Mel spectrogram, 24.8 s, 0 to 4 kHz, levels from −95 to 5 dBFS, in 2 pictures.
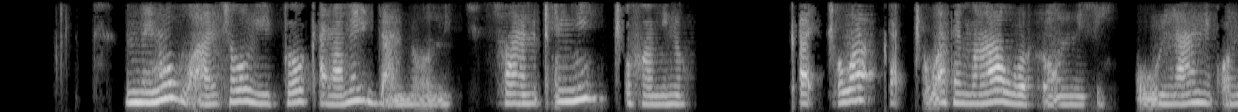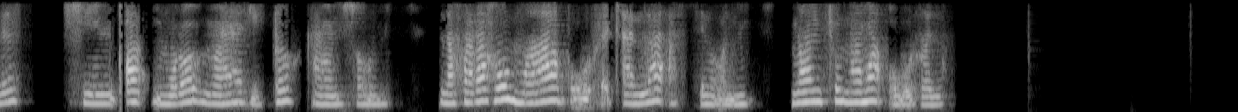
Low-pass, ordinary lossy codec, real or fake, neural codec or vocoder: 3.6 kHz; AAC, 16 kbps; fake; codec, 16 kHz, 1 kbps, FreqCodec, smaller model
